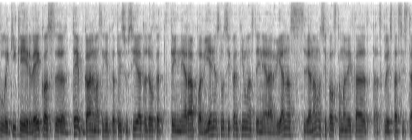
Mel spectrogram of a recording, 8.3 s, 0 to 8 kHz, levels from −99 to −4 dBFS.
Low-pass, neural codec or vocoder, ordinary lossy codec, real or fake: 7.2 kHz; codec, 16 kHz, 4.8 kbps, FACodec; MP3, 64 kbps; fake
